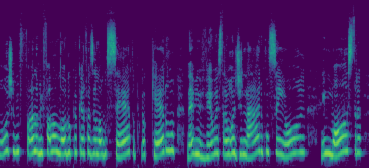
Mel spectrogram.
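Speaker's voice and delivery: mock high, tearful, crying, begging plea. Speaker retells crying while praying to the Lord before her birthday, retelling a tearful plea. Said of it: "E eu comecei a chorar e chorando".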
